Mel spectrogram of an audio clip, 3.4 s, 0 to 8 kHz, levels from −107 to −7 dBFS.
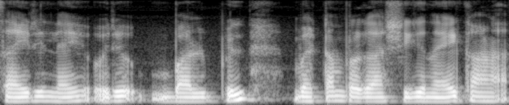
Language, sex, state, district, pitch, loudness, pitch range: Malayalam, male, Kerala, Kollam, 120 Hz, -15 LUFS, 120-130 Hz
